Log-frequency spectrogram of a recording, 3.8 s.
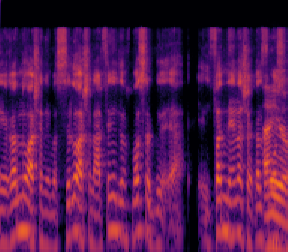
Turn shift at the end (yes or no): yes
